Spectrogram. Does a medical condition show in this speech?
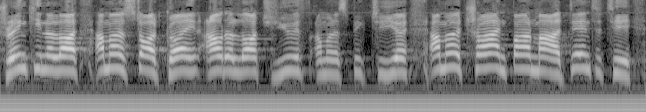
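No.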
